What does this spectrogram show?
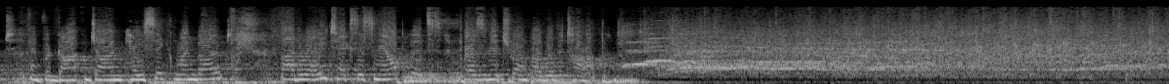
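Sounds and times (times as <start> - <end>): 
speech: 0.1 - 6.3
standing applause: 6.4 - 11.6.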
